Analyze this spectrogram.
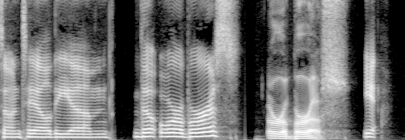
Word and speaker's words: Ouroboros: Ouroboros. Yeah. I always thought it was oro, like the O because it has an O, but that O is silent.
